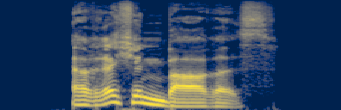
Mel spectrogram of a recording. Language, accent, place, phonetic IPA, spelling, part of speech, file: German, Germany, Berlin, [ɛɐ̯ˈʁɛçn̩ˌbaːʁəs], errechenbares, adjective, De-errechenbares.ogg
- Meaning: strong/mixed nominative/accusative neuter singular of errechenbar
